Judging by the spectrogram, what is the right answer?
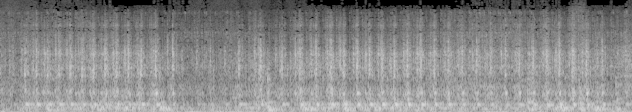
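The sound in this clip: Sewing machine running steadily, its rapid, even stitching rhythm loud and continuous, with a mechanical whirring hum beneath the fast repeated needle strokes.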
